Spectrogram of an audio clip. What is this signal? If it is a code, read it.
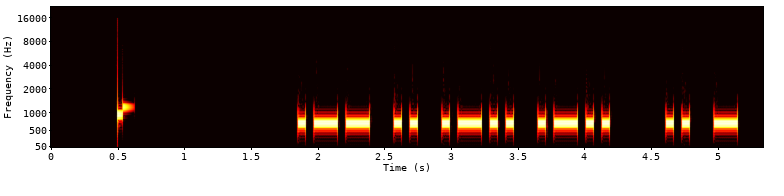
Morse code, heard as a keyed tone, about 20 wpm, 700 Hz. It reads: WILL IT
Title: Sentences from Top 1000 Words - Review Part 5 - 20wpm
